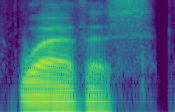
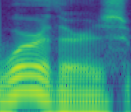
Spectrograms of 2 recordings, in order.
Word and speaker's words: Werther's: I pronounce the th in Werther's with a th sound. But did you notice that Danny used a v instead?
